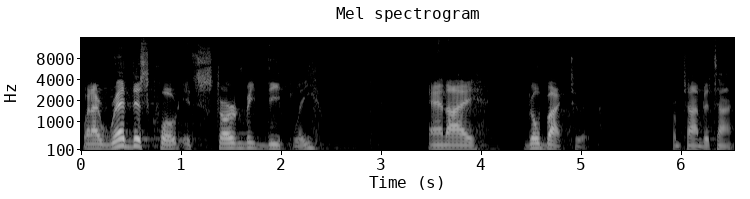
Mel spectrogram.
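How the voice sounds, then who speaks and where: Older pastor preaching with hall echo. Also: male voice, medium pitch, measured pace. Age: 60s. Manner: emphatic, swings from loud urging to hushed near-whisper. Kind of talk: sermon. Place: church sanctuary. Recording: long reverb of a church hall.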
